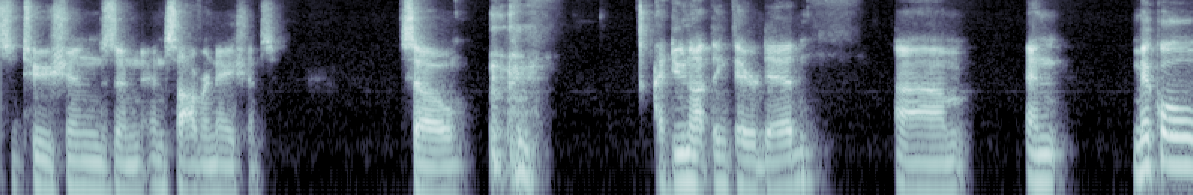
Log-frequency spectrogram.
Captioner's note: clears throat and cough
